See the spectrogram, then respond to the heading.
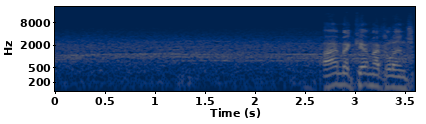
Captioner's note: cheering continues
